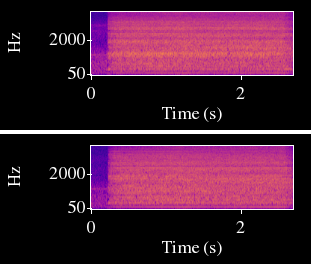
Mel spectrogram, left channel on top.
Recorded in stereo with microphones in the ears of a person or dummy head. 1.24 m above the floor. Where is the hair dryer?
70° left (ahead or behind), 3.5 m.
